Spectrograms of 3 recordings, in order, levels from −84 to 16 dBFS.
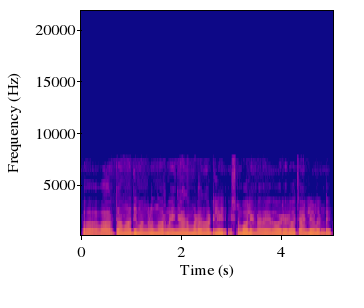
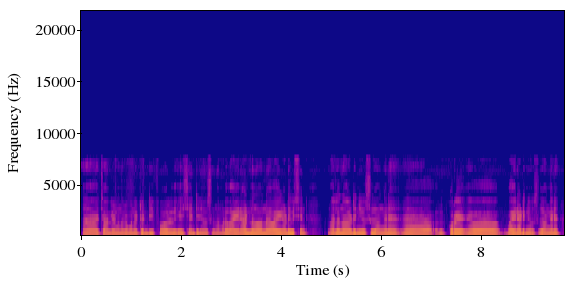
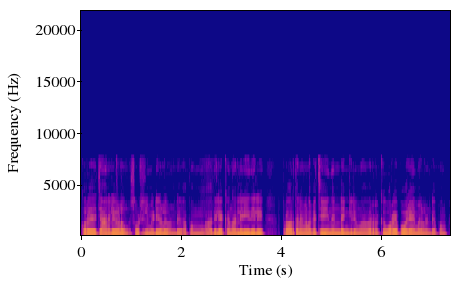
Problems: none marked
